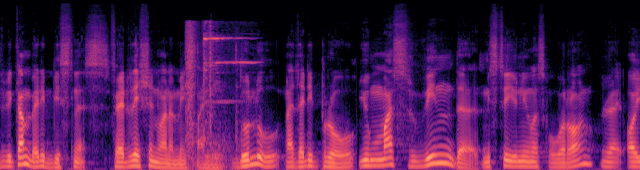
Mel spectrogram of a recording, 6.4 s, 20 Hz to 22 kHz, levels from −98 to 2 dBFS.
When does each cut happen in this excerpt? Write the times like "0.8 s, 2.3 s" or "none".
1.0 s, 2.2 s, 3.5 s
